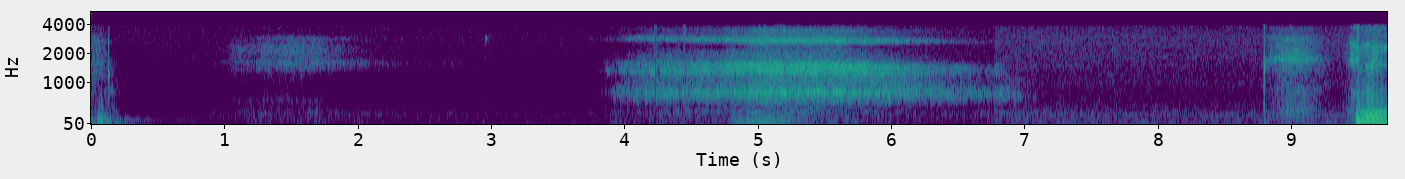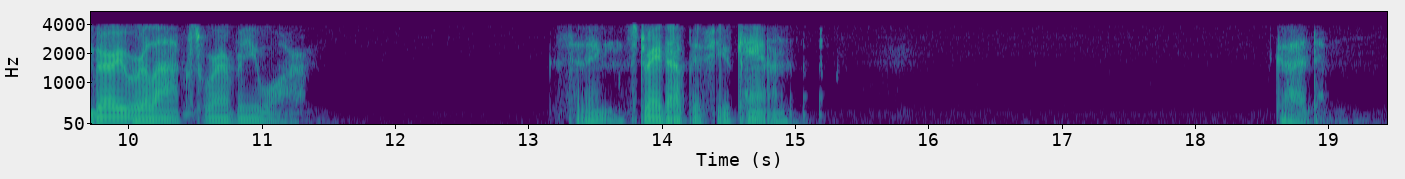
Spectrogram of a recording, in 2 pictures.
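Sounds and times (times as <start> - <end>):
slow breathing in through the nose and out through the mouth: 0.9 - 2.5, 3.8 - 7.2, 8.8 - 9.4, 15.5 - 16.1
speech: 9.5 - 11.4, 13.4 - 15.2.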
